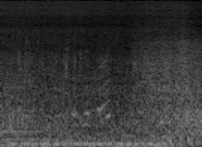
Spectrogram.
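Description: Sea waves breaking and washing over a shallow gravel shore, a steady rush of surf.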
